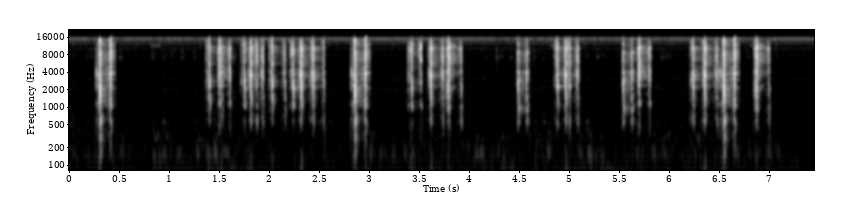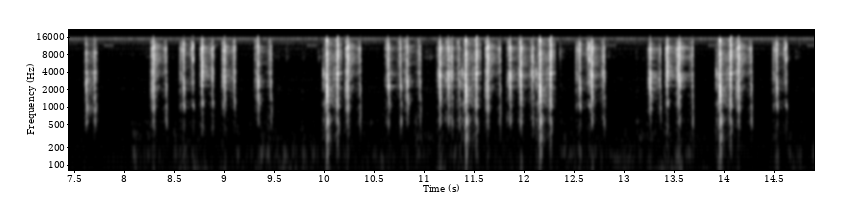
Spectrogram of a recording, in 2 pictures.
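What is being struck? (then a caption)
Mechanical keyboard with ABS plastic keycaps. Fingertips of both hands type continuously on a Cherry MX mechanical keyboard with black ABS plastic keycaps. Quick bursts of crisp, bright, clacky keystrokes come with very short decay, separated by brief pauses.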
